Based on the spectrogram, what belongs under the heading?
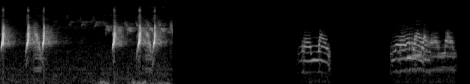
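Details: Quail, called batair in Urdu, whose call is used in hunting: sharp, high chirping notes in quick bursts over about two seconds, then a pause and two short harsh, buzzy calls with stacked tones.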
